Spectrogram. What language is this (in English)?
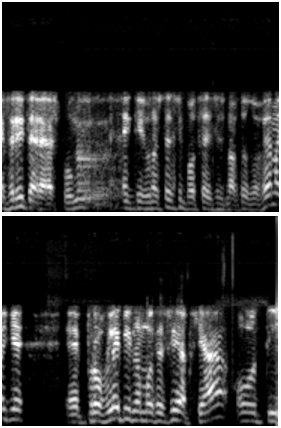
Greek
